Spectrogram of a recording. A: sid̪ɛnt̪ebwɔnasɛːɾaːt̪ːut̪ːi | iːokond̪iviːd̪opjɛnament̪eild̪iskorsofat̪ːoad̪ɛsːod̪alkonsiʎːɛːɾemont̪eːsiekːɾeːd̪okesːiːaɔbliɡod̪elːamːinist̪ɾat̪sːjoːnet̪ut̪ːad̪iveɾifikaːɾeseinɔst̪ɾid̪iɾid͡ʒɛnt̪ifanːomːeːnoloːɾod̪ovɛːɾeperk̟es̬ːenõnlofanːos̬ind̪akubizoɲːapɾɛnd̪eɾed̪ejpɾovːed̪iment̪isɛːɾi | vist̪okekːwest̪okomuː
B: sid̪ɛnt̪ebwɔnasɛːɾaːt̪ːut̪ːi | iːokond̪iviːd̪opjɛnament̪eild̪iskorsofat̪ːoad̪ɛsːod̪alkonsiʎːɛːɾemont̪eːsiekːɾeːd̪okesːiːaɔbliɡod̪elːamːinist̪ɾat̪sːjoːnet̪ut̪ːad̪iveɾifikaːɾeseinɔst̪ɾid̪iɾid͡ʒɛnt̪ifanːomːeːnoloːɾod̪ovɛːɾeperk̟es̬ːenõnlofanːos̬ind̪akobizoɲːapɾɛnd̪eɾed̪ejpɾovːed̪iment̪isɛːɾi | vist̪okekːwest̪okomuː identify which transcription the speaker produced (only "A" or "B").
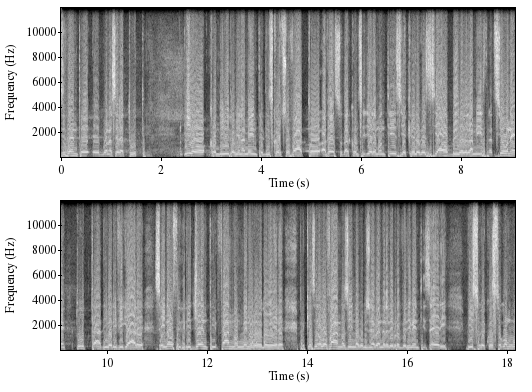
B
